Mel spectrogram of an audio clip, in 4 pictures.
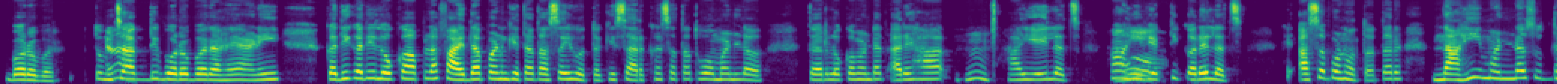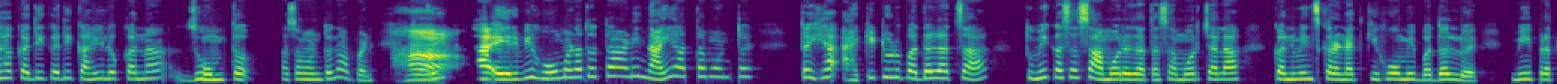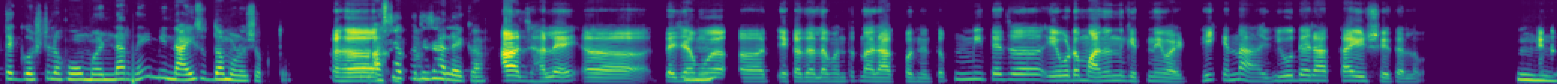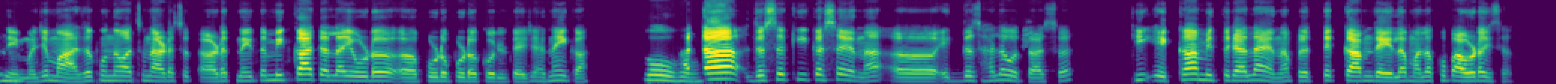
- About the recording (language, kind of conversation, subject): Marathi, podcast, सतत ‘हो’ म्हणण्याची सवय कशी सोडाल?
- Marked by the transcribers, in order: tapping; tsk; surprised: "अरे हा एरवी हो म्हणत होता आणि नाही आता म्हणतोय?"; in English: "ॲटिट्यूड"; in English: "कनव्हिंस"; chuckle; other background noise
